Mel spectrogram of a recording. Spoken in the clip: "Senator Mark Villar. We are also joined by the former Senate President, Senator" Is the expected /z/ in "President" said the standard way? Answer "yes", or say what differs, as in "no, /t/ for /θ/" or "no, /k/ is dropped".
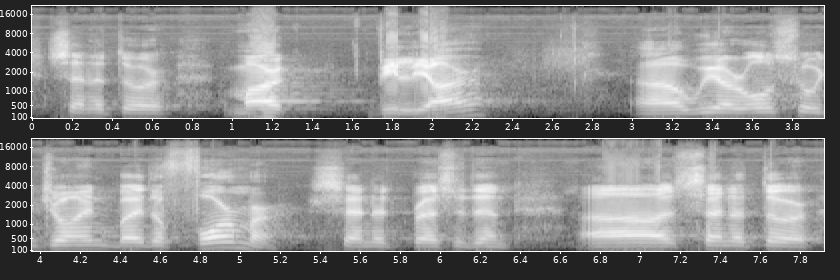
no, /s/ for /z/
